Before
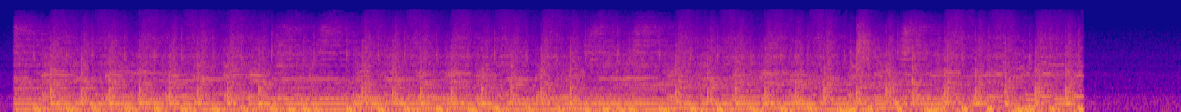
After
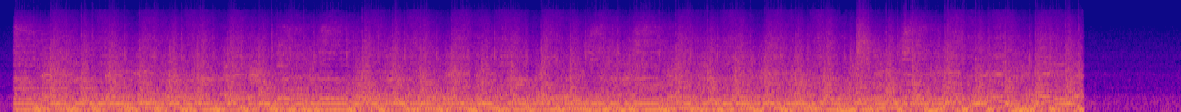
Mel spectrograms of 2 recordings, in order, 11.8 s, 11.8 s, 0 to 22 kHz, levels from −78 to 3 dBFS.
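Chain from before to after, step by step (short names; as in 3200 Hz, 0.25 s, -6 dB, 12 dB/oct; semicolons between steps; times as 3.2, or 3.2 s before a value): wavefolder -19.5 dBFS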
